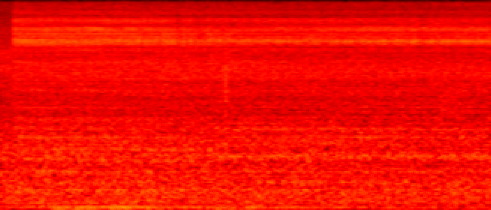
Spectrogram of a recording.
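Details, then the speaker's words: Losi Promoto MX RC motorbike after being jumped from steps, side plate off showing motor and flywheel with some oil: steady whirring hiss with a thin high whistle. The cooling fan is noisy. "the fan is quite noisy"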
